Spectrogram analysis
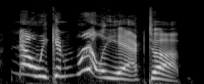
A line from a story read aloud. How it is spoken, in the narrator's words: yelled the kids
